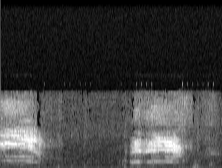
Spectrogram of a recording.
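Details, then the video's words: Pet cat Buster greets his owner on arriving home with two meows: a brief bright one, then after a pause a longer, wavering meow. The owner keeps talking softly to him indoors. "Buster talking when I come Home"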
